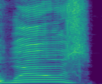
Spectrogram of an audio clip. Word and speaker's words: Wu: Like the Woos driving Ferraris, and my guy, Dr. Wu, right? His entire family. Dr. Wu. – Uh-oh. – Dr. Wu. – It's pronounced Woo!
